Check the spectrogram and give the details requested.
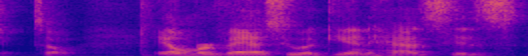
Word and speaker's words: Aylmer: It's not Elmer, it's Aylmer, Aylmer Vance, and his associate go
